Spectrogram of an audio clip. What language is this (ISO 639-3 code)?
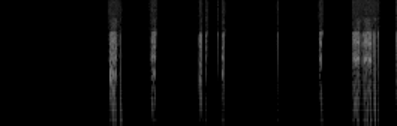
zho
